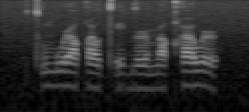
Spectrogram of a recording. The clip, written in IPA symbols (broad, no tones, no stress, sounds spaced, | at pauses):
tʼ u m w ə˞ q ʏ w tʼ e ɡ ə˞ m ə˞ qʰ ø w ə˞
